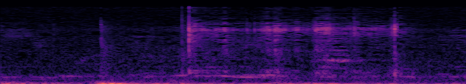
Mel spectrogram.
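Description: The paper pull-tab seal strip on an iPhone box being torn off. There is a small click about half a second in, then a scratchy tearing of paper from about a second in.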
